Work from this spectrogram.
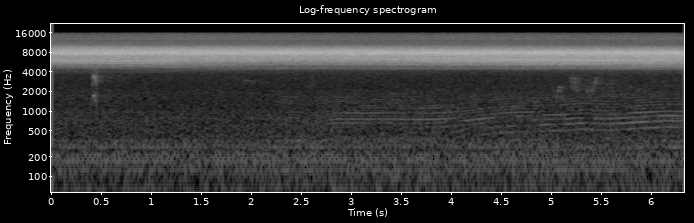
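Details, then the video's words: Lake Kamo, Sado City, Niigata, Japan: cicadas keep up a constant high shrilling wall of sound, with a couple of brief faint chirps and soft tonal background hum underneath. "Lake Kamo in Sado City, Niigata Prefecture, Japan, where you can hear the voice of cicadas."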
